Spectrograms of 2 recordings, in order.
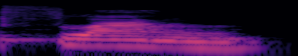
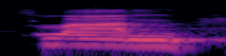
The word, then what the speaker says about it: flan: My story is I keep saying flan, and they say, no, it's flan. It's something I don't even hear the difference between the N and a NG, but that is a pronunciation that I have to watch.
